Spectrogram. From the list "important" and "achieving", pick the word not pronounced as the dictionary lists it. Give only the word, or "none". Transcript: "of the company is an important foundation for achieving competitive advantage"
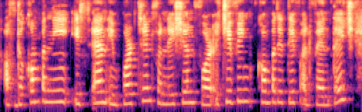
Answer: none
